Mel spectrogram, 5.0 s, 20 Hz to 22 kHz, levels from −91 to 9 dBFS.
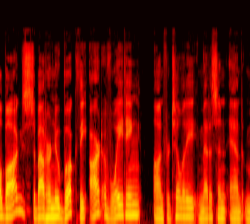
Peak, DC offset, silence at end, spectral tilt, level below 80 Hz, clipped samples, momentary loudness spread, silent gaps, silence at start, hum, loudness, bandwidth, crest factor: -10 dBFS; under 0.1%; 0 s; -6.5 dB/octave; -60 dBFS; under 0.1%; 7 LU; none; 0 s; none; -27 LUFS; 11.5 kHz; 16 dB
